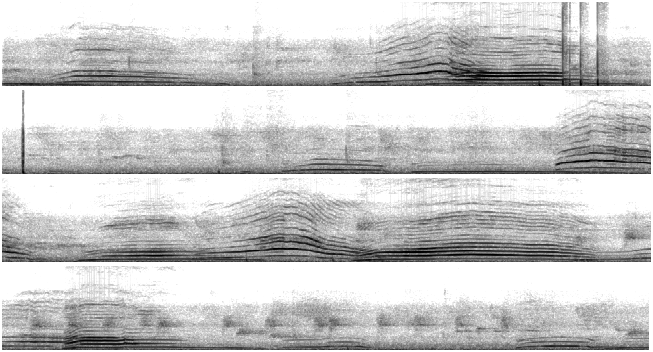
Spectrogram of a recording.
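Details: Angry domestic cats fighting loudly: drawn-out arched yowls and wails rising and falling, overlapping from more than one cat, with sharp louder cries and a brief clatter near the middle.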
